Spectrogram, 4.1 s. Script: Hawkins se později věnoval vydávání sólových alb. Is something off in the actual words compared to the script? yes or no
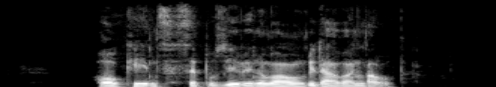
yes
